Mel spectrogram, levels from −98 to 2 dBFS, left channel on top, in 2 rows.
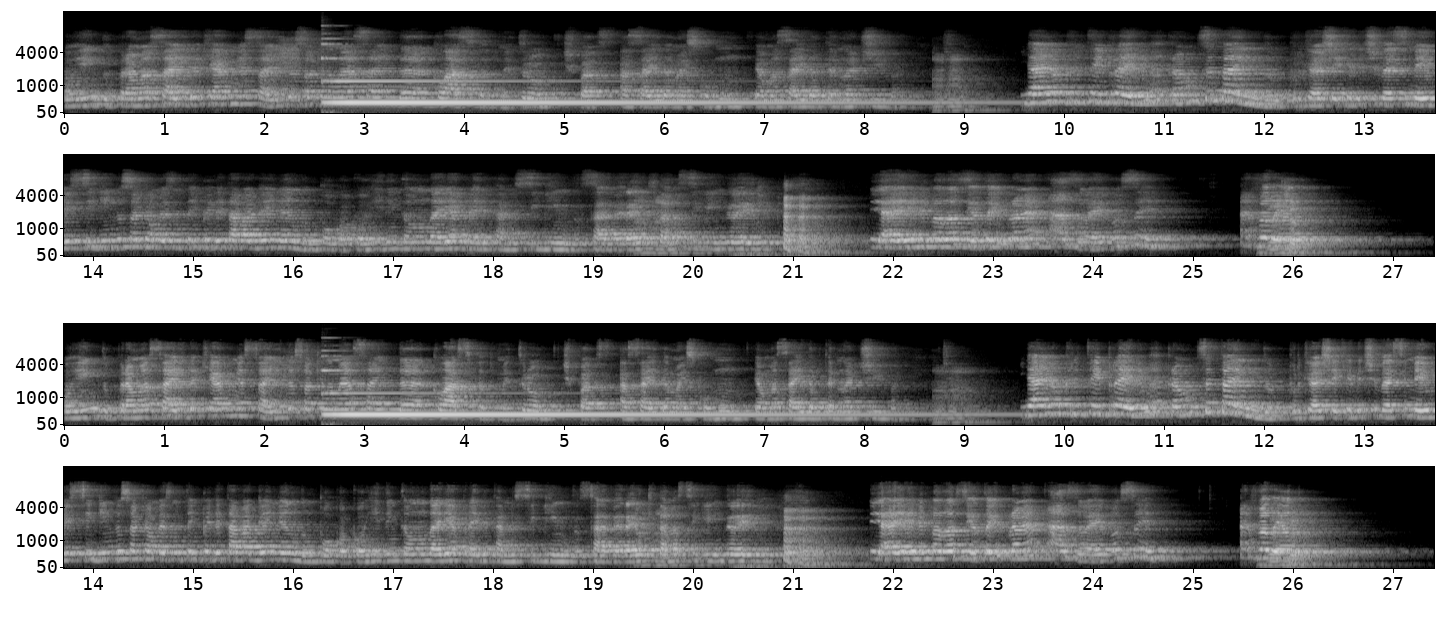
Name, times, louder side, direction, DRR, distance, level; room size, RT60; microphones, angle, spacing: voice 1, 0.0-8.4 9.6-20.8 21.8-24.7 25.5-26.1, right 2 dB, 70° right, 1 dB, 1.9 m, -30 dB
Mallet percussion, 2.6-8.7, equal, 20° left, 1.6 m, -24 dB
voice 2, 8.7-9.0 19.4-19.8 20.6-21.3 25.7-26.1, left 1 dB, 35° left, -2 dB, 1.3 m, -35 dB
21.5 x 7.2 x 2.3 m, 1.5 s
head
